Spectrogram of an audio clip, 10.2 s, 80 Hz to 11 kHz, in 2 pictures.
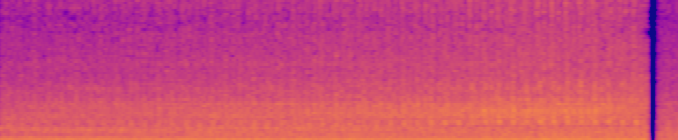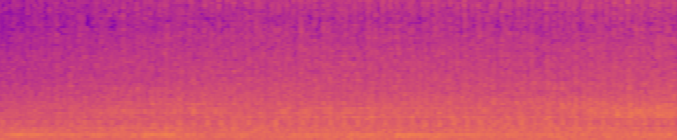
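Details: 2009 Toyota Land Cruiser GXR 1GR V6 at idle with an exhaust leak on the left side of the engine. A quick regular ticking puff, about four a second, is heard. Epoxy paste failed under the heat, so welding is needed: exhaust manifold leak.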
